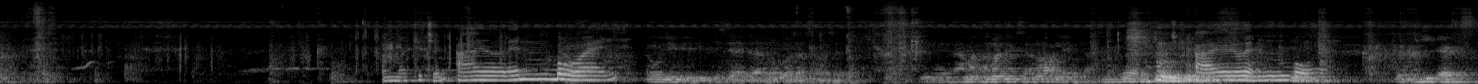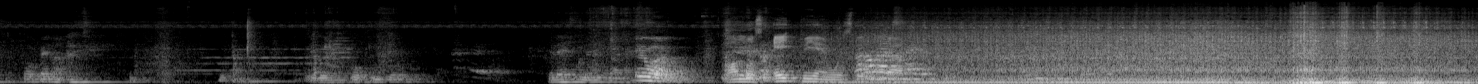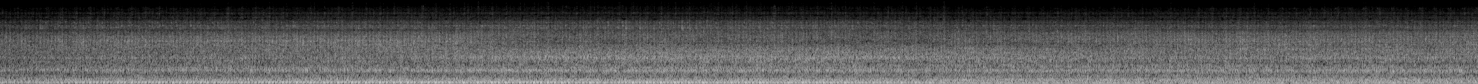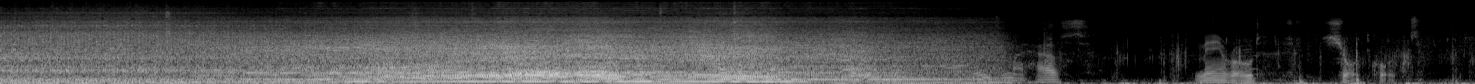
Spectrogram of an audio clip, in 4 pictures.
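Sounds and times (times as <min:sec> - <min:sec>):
engine running: 0:22.2 - 0:54.6.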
